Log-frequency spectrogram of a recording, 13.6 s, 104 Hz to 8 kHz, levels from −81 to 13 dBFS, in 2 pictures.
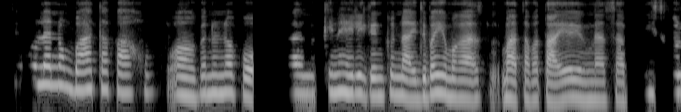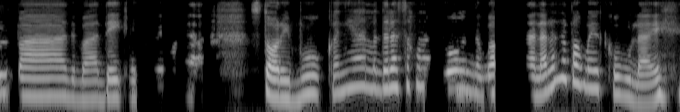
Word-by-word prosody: Simula 310 0 0
nung 295 -3 +1
bata 255 +1 +3
pa 230 - +2
ako, 220 - -15 0.3
ah, 200 -1 +4
ganun 215 +1 +1
na 225 - +3
po 195 -3 +3 0.4
an 220 -1 0 0.2
kinahiligan 215 -4 +1
ko 215 - -2
na. 195 -3 +3
'Di 190 - 0
ba, 210 - +3
yung 215 -3 +4
mga 180 -1 +2 0.3
bata 175 -1 +1
pa 175 - -3
tayo, 160 -2 +3 0.2
yung 170 -1 -2
nasa 165 0 -3 0.2
pre-school 220 0 -6
pa, 195 0 +2
'di 185 - -7
ba, 175 0 -3
daycare 180 0 -3
pa - - -61
yong 270 - -22
mga - - -9 0.6
storybook, 190 +1 +2
ganyan. 265 +6 -2
Madalas 265 +1 +2
ako 295 - -10
nandu'n 260 -2 0
nagbab 215 +1 0 0.4
lalo 215 +8 +3
na 380 +2 +1
'pag 325 -4 +3
may 260 -1 0
kulay, 185 -5 -1
210 Hz, 180 wpm, -23 LUFS, 180-255 Hz, 0.6 s, ah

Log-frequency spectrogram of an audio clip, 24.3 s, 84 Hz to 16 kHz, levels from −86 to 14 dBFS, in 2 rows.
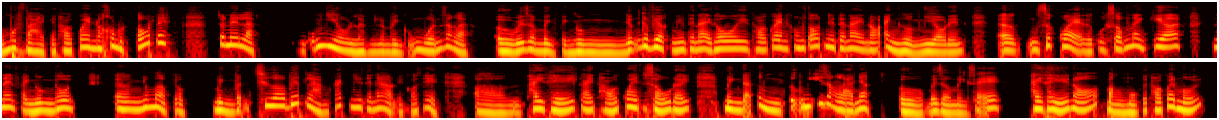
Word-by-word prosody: một 175 - +2
vài 165 -4 +1
cái 155 - -6
thói 170 +1 -2
quen 240 +2 0
nó 215 - +3
không 250 +4 -1
được 200 - -4
tốt 275 +8 +1
ấy, 360 -1 +2 0.5
cho 305 - 0
nên 290 -2 +3
là, 215 -6 0 0.5
ừ, 160 - -12
cũng 260 +7 +2
nhiều 225 -10 +4
lần 155 -2 +1
là 155 - -2
mình 155 -1 -1
cũng 160 +7 -4
muốn 175 +1 +1
rằng 245 -1 -2
là, 155 -5 0 0.3
ừ, 165 -2 +3
bây 175 +3 +4
giờ 195 -1 +1
mình 165 -2 +1
phải 150 - -4
ngừng 145 -2 +1
những 185 +7 0
cái 260 - +4
việc 235 -3 +4
như 185 +2 0
thế 195 0 -2
này 200 -1 0
thôi, 210 +1 +1
thói 190 -1 -4
quen 230 0 -2
không 220 +1 -3
tốt 260 +3 -3
như 245 -2 +1
thế 220 -1 -2
này 210 -2 0
nó 180 0 -1
ảnh 215 -8 +1
hưởng 160 -4 +2
nhiều 155 -1 +2
đến, 155 +1 -1 0.3
ờ, 175 0 0
ừ, 185 - -3
sức 275 +9 -3
khỏe, 235 -11 +1
rồi 160 0 -3
cuộc 185 0 -10
sống 210 +4 -1
này 260 -5 -1
kia 255 0 +2
á, 250 +2 +1 0.3
nên 240 0 0
phải 175 -6 -5
ngừng 170 +1 +3
thôi. 220 +2 +2 0.4
Ờ, 200 -1 +2
nhưng 195 +5 +2
mà, 240 -5 +2
kiểu, 165 -1 -4 0.3
mình 180 -4 +3
vẫn 185 - -4
chưa 275 -1 +2
biết 320 +2 0
làm 170 - 0
cách 270 - -8
như 235 -1 0
thế 205 - -4
nào 205 -3 -1
để 150 - -8
có 160 - -5
thể, 220 -8 -2 0.4
ờ, 145 -4 -1 0.2
thay 210 -1 +2
thế 180 +1 +3
cái 190 -2 -1
thói 175 -1 0
quen 235 +1 +1
xấu 185 -3 +3
đấy. 190 +1 +1 0.3
Mình 200 -4 +4
đã 185 - 0
từng 200 -11 +3
tự 225 - +1
nghĩ 255 +7 +2
rằng 315 -8 0
là 180 -3 +3
nha, 205 +5 +2 0.3
ừ, 155 -4 +3
bây 165 +1 +1
giờ 155 -3 +2
mình 140 -1 -2
sẽ 215 - -1 0.3
thay 210 0 +4
thế 195 -2 +4
nó 210 +5 +1
bằng 150 -6 +2
một 145 - +3
cái 175 - -4
thói 185 +1 0
quen 245 0 +3
mới. 195 +7 +3
190 Hz, 265 wpm, -26 LUFS, 165-230 Hz, 0.5 s, nhiều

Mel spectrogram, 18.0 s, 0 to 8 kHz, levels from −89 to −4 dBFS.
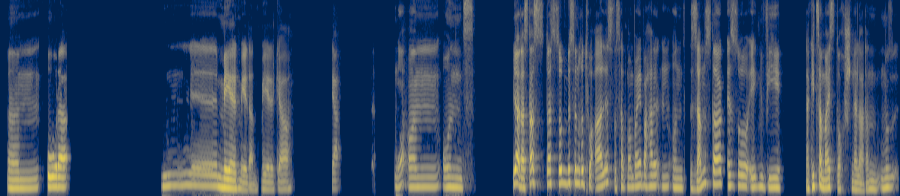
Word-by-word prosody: Ähm, 130 +1 +1
oder 150 -1 +6 1.8
Hm, 165 - -3
Mehl 135 -4 +7
Mehl 110 -4 -1
dann - - -8
Mehl, 110 -2 -5
ja. 115 +2 -5 0.8
Ja. 120 -1 -9 1.1
Ne? 155 +6 -4
Ähm, 150 +1 -2
und 145 -2 -2 0.8
ja, 205 -1 +9
dass 140 -1 +3
das 205 +1 +1
das 195 0 0
so 200 - +6
'n 205 -1 -3
bisschen 205 0 +1
Ritual 170 -5 0
ist, 215 0 -3
das 135 - -8
hat 150 0 -4
man 145 0 -3
beibehalten. 160 -1 -2
Und 140 -3 -3
Samstag 190 - +1
ist 165 0 -2
so 165 -3 0
irgendwie 145 -1 -1 0.4
da 120 - -1
geht's 155 +5 +1
dann 175 -6 +4
meist 140 0 0
doch 115 0 -6
schneller. 110 -4 -4
Dann 115 +3 -5
muss 145 +2 -2
150 Hz, 125 wpm, -23 LUFS, 130-165 Hz, 1.8 s, ja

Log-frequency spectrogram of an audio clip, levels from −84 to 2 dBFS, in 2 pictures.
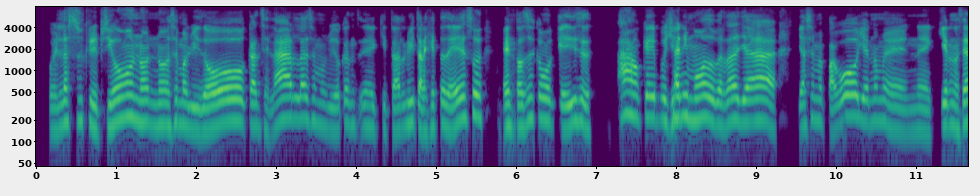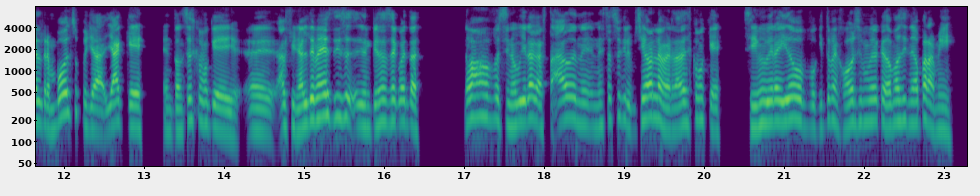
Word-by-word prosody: Fue 150 0 -7
la 190 +3 0
suscripción 195 - 0
no 190 0 +2
no 175 0 -2
se 190 +3 -5
me 175 - -1
olvidó 170 +6 +2
cancelarla, 195 +6 +2
se 200 - -10
me 180 - -12
olvidó 150 -2 -8
cance 170 -3 -8
eh 155 - -9
quitar 150 +1 -5
mi 180 +1 -2
tarjeta 165 +1 +1
de 160 +5 +2
eso. 220 +1 0 0.2
Entonces, 165 +5 +2
como 200 -4 -2
que 160 - -1
dices: 170 -1 -1 0.3
"Ah, 245 -1 +4
ok, 225 0 -8 0.2
pues 200 -2 -3
ya 215 +3 +6
ni 225 0 -1
modo, 210 0 +2
¿verdad? 180 +4 +1
Ya 195 0 +3 0.3
ya 165 0 -2
se 215 - -7
me 195 -1 -8
pagó 230 0 +1
ya 200 -2 -2
no 200 +1 -8
me 155 -7 -3
ne 145 -1 -6
quieren 175 -1 +1
hacer 180 +4 +5
el 185 - -5
reembolso, 225 - 0
pues 170 -3 -7
ya, 145 -2 +3
¿ya 175 +2 +6
qué? 165 -2 0 0.2
Entonces, 150 +8 -4
como 180 -2 -5
que, 145 -6 0
eh, 145 -3 -3
al 170 - -1
final 160 0 +1
de 205 - +6
mes 230 +2 +6
dices 220 -5 -3
y 170 - -2
empiezas 165 +3 -1
a - - -2
hacer 195 +1 +2
cuentas, 190 -1 0 0.5
¡no!, 220 +3 +2
pues 205 -3 -5
si 180 - -5
no 165 - -2
hubiera 190 +4 +3
gastado 190 +4 0
en 195 - -6
en 160 -2 -6
esta 175 +5 -8
suscripción, 205 +1 0
la 205 - +4
verdad 150 +1 +2
es 180 -1 -3
como 205 -1 -6
que, 150 -4 -4 0.2
sí 160 0 -1
me 180 - -1
hubiera 185 +1 +2
ido 200 +2 +2
un 165 - -19
poquito 160 +4 -10
mejor 175 -1 -1
si 185 - -8
me 185 - -8
hubiera 195 +1 -1
quedado 165 - +1
más 190 +1 0
dinero 185 -2 -2
para 210 -6 +4
mí. 150 -5 -4
180 Hz, 235 wpm, -23 LUFS, 160-200 Hz, 0.5 s, ya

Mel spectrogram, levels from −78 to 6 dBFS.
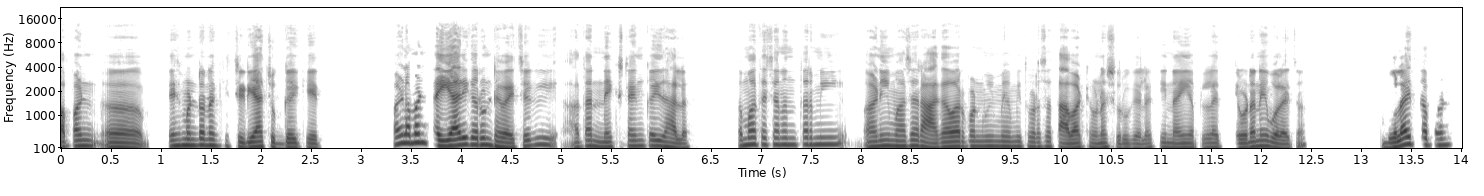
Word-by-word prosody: आपण 155 +2 +1
अ, 120 -3 +2 0.3
तेच 155 +1 +1
म्हणतो 170 +1 +3
ना 170 - +2
की 145 - -12
"चिडिया 130 +1 +4
चुग 125 -5 -2
गई 120 -1 +2
खेत." 110 -3 -2 0.7
पण 215 +4 +3
आपण 240 +1 +4
तयारी 160 +4 +8
करून 185 -1 +2
ठेवायची 130 +1 +2
की 185 +1 -4 0.2
आता 155 +5 -2
नेक्स्ट 130 -1 -3
टाईम 150 0 -1
काही 155 -1 +1
झालं, 115 -5 +1 0.5
तर 160 - -3
मग 190 +3 +3
त्याच्यानंतर 185 0 -3
मी 195 +2 -2 0.3
आणि 150 +3 +1
माझ्या 150 +1 +1
रागावर 130 +2 +3
पण 140 -1 -2
मग 140 -1 -1
मी 135 - -3
थोडासा 130 0 -4
ताबा 110 0 +3
ठेवणं 115 -1 -4
सुरू 105 +1 -6
केलं, 105 +1 -5
की 120 - -6
नाही 115 -1 -1
आपल्याला 115 +1 -4
तेवढं 115 +3 -2
नाही 150 0 +1
बोलायचं. 105 -6 -1 0.8
बोलायचं 185 +10 +4
पण 175 +1 -2
140 Hz, 190 wpm, -22 LUFS, 115-170 Hz, 0.8 s, तयारी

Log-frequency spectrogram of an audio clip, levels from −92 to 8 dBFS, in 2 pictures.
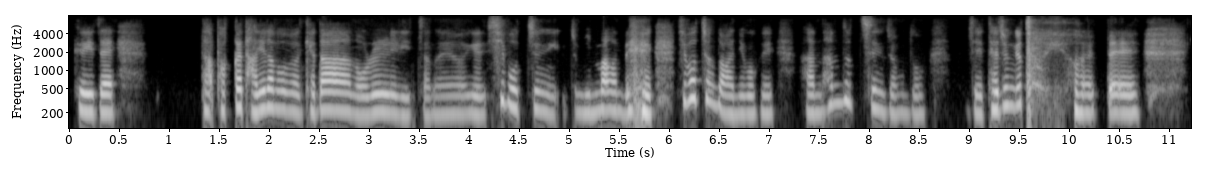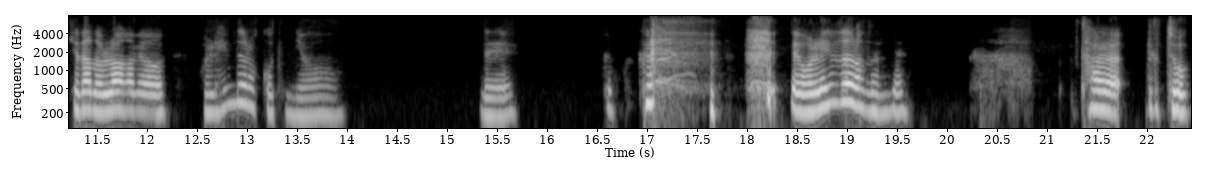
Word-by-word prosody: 그 215 - +2
이제 200 -1 +3 0.8
다 - - -2
밖에 210 +2 +2
다니다 230 +2 +3
보면 215 -4 -3
계단 215 0 +4
오를 200 +3 +1
일이 185 -2 -4
있잖아요. 185 +1 -9
이게 185 -1 -5
15 260 -3 0
층이 205 -5 -6
좀 200 -1 -11
민망한데 205 0 0 0.5
15 340 +3 +2
층도 310 -9 -2
아니고 190 0 -4
그냥 190 -1 -8 0.3
한 195 0 -5
1-2 285 +6 -4
층 235 -4 -4
정도. 190 -1 -11 0.4
이제 200 -2 -6
대중교통 255 +7 +1 0.4
이용할 195 -1 +1
때 195 0 +2 0.5
계단 220 -2 +3
올라가면 205 -1 +3 0.4
원래 200 -1 -5
힘들었거든요. 185 -9 -7 1.4
네. 180 0 -6 1.2
그 280 - +1
그 290 - +3 1.2
네. - - +5
원래 210 +4 +7
힘들었는데 225 -9 +3 1.7
잘 225 -4 +5 0.3
네 230 - -6
그쵸. 215 -3 +3
205 Hz, 215 characters per minute, -18 LUFS, 195-225 Hz, 1.7 s, 원래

